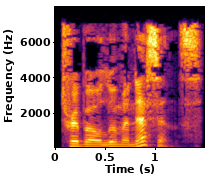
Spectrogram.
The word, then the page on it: triboluminescence: British English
